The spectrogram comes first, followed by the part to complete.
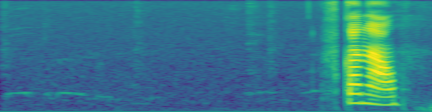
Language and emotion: Russian, neutral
